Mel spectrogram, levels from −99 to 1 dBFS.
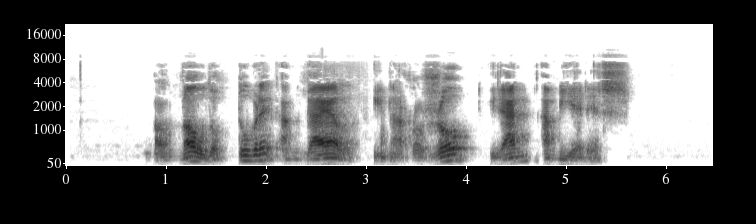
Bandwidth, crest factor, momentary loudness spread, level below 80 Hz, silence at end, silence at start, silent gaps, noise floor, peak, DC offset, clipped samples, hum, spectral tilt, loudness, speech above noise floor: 9.4 kHz; 24 dB; 16 LU; -76 dBFS; 0.85 s; 0.9 s; none; -89 dBFS; 0 dBFS; under 0.1%; under 0.1%; none; -3.5 dB/octave; -22 LUFS; 67 dB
